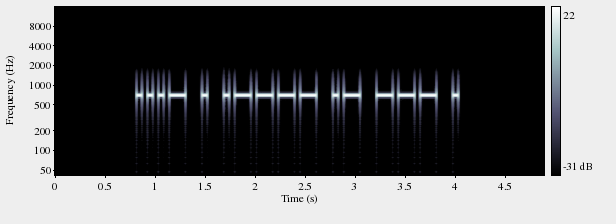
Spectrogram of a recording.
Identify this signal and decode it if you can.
Morse code, heard as a keyed tone, about 22 wpm, 700 Hz. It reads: VE1AOE
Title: Call Signs Repeated 3x - 22wpm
